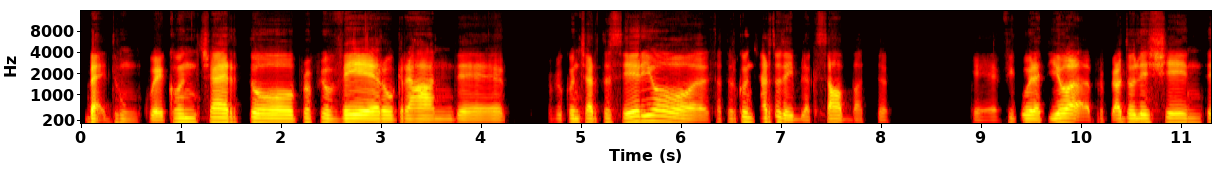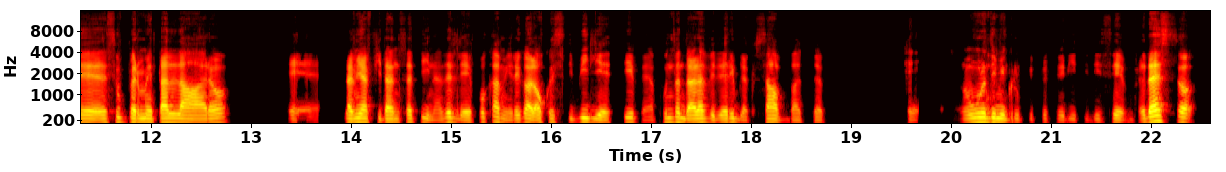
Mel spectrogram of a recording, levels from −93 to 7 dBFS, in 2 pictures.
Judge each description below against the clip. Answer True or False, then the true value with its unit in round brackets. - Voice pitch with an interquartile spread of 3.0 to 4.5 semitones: False (2.4 semitones)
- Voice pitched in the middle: False (125 Hz)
